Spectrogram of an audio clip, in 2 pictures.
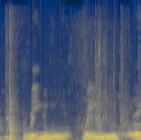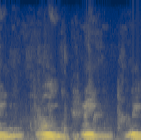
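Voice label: "ring", spoken word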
